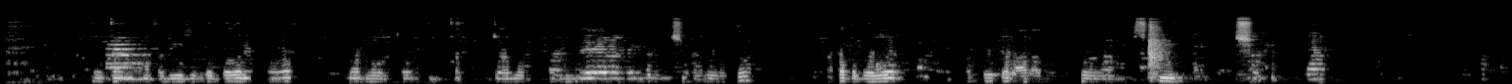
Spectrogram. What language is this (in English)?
Somali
